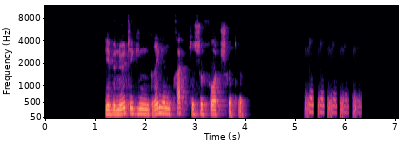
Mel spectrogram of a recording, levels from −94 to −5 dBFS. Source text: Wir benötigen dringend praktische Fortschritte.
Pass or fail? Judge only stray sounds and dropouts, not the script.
fail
